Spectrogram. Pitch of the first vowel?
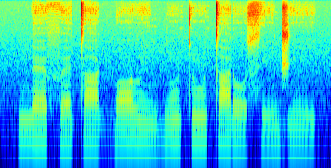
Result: high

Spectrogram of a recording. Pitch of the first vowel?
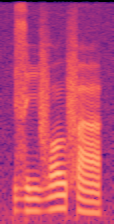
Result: low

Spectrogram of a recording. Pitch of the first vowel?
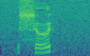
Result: rising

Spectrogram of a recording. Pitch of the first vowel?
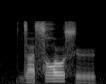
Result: low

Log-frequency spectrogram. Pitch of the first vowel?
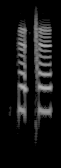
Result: high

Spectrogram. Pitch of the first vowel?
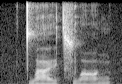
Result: rising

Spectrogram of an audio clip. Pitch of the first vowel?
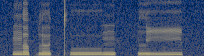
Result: high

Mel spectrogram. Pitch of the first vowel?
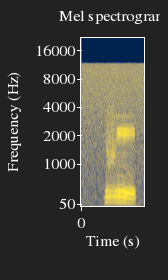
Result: falling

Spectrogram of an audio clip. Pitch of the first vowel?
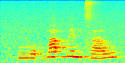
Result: low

